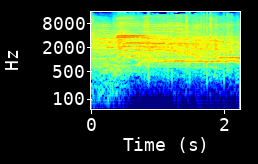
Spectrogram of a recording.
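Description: A crowd cheering, with girls' high-pitched drawn-out screams that carry steadily, celebrating a point won in a volleyball rally.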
